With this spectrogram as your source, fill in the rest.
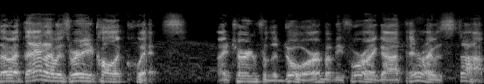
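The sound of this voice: Putting on a character voice, a man speaks at medium pitch and a moderate pace with lively intonation, a bright, sharp tone and a slightly husky edge, while faint crowd noise sits in the background.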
